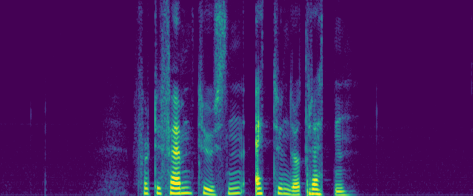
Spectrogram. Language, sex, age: Norwegian, female, 30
